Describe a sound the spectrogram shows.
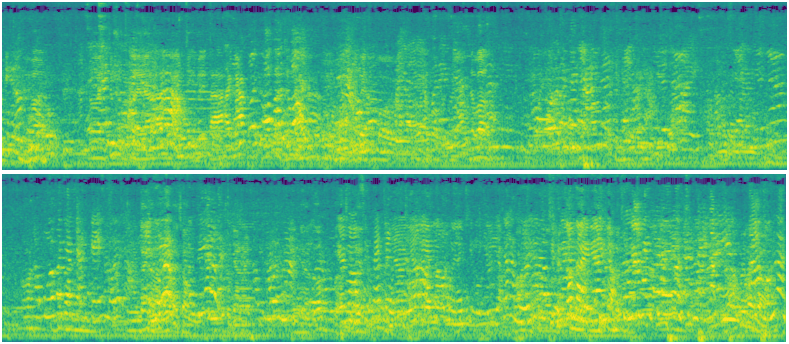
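Several young men and women talk and laugh together close by.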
